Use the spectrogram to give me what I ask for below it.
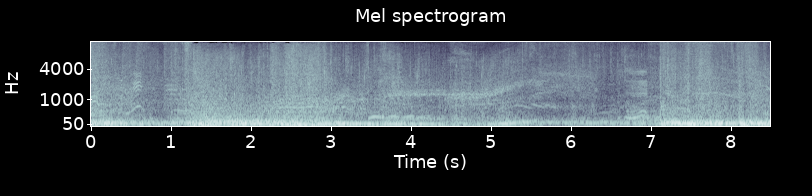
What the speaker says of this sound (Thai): จะมีระเบิดสายฟ้าน้ำแข็ง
